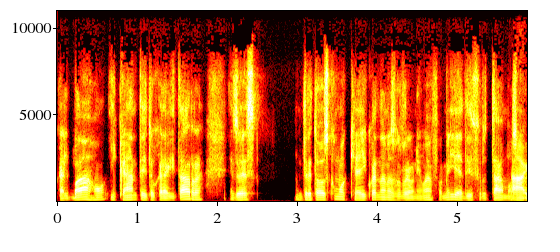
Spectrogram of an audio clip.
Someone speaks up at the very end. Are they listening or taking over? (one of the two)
taking over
